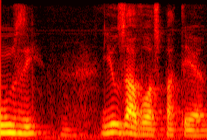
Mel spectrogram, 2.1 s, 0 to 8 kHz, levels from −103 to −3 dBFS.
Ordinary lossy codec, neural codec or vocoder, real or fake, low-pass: none; none; real; 7.2 kHz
